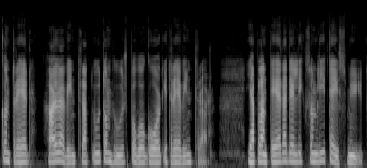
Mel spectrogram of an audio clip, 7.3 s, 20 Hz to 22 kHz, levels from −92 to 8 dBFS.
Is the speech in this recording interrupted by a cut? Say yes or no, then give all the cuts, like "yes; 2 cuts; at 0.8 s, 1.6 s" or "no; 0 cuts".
no; 0 cuts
